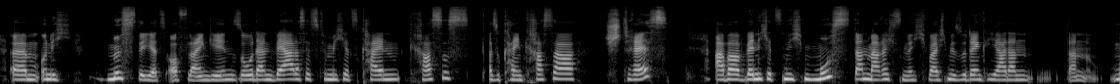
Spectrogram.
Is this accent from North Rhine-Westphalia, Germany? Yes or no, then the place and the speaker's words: yes; Duisburg, North Rhine-Westphalia, Germany; Ja, ich komme aus Duisburg.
